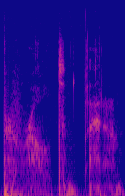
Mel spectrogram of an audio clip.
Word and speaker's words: Perrault: The Perrault, I said it right the first time, the Perrault, volume contained no nursery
